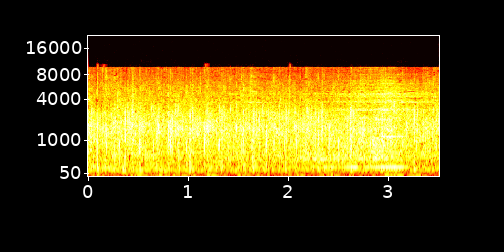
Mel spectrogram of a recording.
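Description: A congregation applauding during a shared French church service, steady dense clapping from many hands in a reverberant hall, sustained without a break.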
